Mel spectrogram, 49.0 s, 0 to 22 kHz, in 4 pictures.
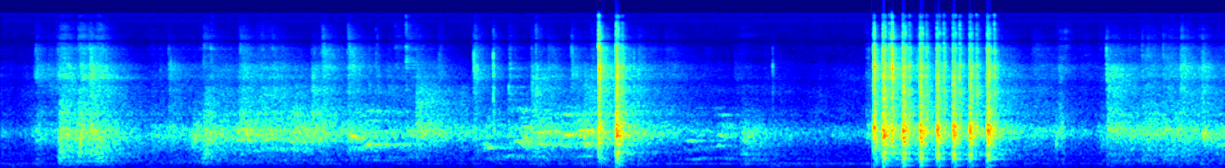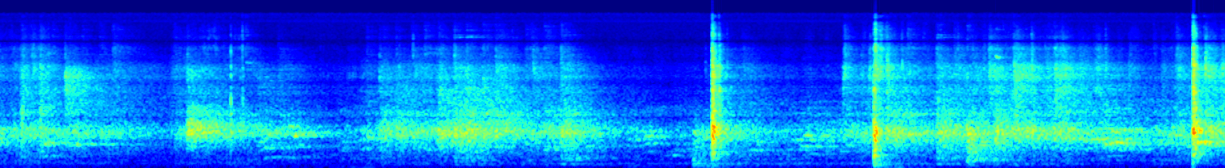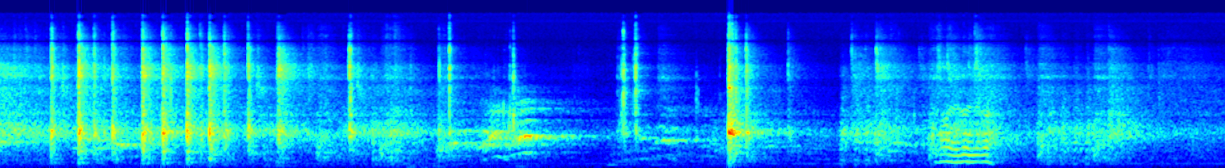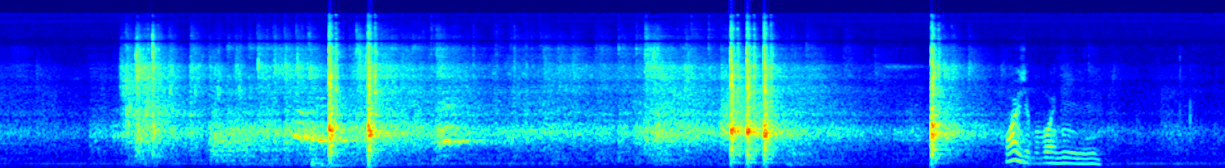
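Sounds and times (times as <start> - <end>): airsoft guns firing: 0.4 - 3.5, 5.4 - 6.8, 8.6 - 14.6, 20.6 - 29.2, 31.8 - 36.3, 37.9 - 46.7
airsoft gun automatic fire: 8.7 - 10.2.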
